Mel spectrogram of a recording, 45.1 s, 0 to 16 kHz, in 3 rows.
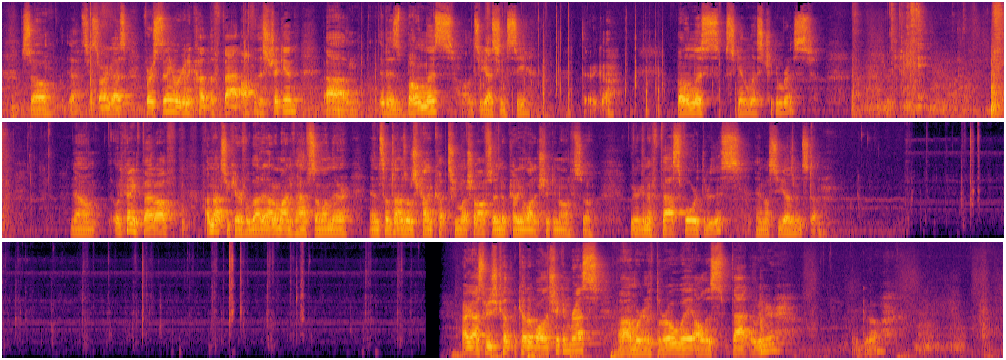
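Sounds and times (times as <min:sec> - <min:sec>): faint steady hum: 0:00.0 - 0:45.0.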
